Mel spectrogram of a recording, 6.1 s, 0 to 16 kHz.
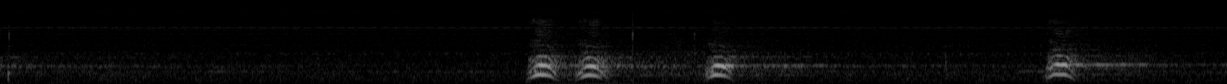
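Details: Hunting dog baying at three moose, a cow and two calves, at Båthussjön, Huskölen, 2008: four sharp, clipped barks spaced unevenly after a quiet start, over a faint steady high background tone.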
